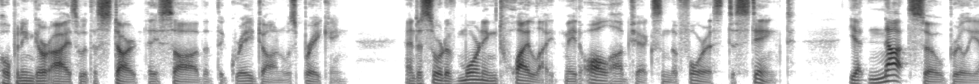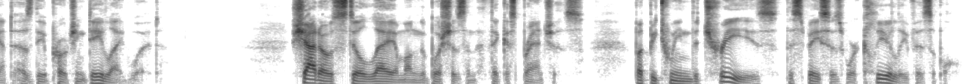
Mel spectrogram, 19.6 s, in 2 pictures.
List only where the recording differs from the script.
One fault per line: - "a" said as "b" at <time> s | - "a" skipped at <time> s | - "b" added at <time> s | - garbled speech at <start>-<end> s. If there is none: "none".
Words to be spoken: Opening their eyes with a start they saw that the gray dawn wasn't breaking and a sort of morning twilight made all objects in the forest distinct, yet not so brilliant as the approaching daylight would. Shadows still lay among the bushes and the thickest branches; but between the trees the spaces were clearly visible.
- "wasn't" said as "was" at 2.9 s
